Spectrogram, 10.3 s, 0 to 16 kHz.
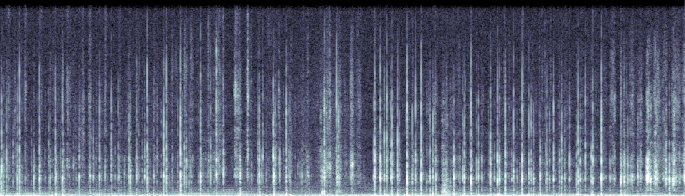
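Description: Fingertips tap and scratch the faces of a small Crayola 8-crayon cardboard box with crayons inside, making a dense, continuous run of quick, dry, papery taps and scratchy rasps. The hits are short with almost no ring, over a steady low hum.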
